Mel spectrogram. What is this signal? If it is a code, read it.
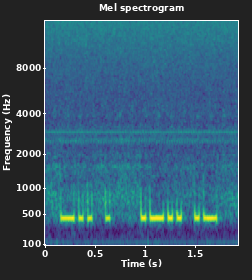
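Morse code, heard as a keyed tone, about 27 wpm, 430 Hz, with radio noise. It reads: DE LA
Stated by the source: Havana Radio / CLA sending Spanish press (PX) in Morse, recorded by Radio Officer Paul Dumesnil onboard CNAV QUEST/CZDO.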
